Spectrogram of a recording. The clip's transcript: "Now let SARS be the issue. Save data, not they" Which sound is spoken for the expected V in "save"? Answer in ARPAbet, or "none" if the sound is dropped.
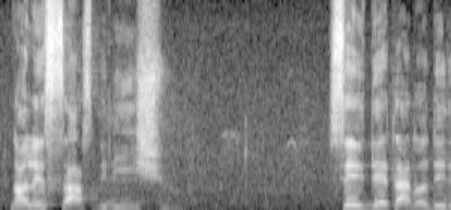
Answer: F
